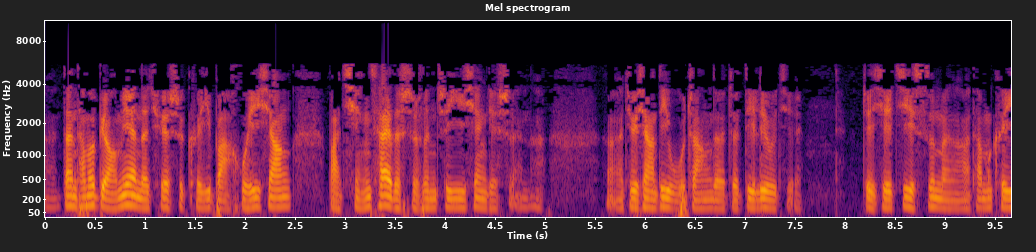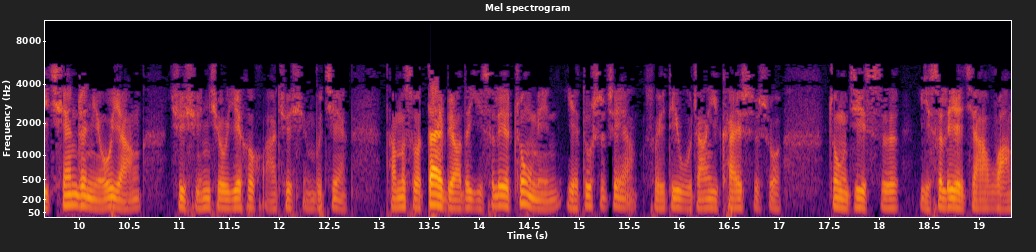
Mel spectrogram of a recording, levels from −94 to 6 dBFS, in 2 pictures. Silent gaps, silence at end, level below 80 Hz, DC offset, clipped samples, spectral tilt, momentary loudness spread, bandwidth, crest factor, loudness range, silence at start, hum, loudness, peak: none; 0 s; -48 dBFS; under 0.1%; under 0.1%; -9 dB/octave; 13 LU; 5.8 kHz; 22 dB; 5 LU; 0 s; none; -21 LUFS; 0 dBFS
